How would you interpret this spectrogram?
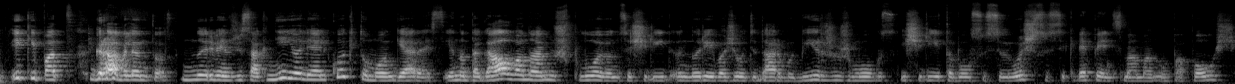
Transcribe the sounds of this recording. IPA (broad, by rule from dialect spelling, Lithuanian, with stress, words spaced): ˈɪkʲɪ pɐt ˈɡrɑːbɐ lʲeːnˈtuɔs nʊ ɪr ˈʋʲɛɪn ʒoːʃʲ ˈsɐk ˈnʲɪjoːlʲɛlʲ ˈkuɔkʲ tʊ ˈmoːn ˈɡʲɛr ˈɛsʲ ɪn ɐ dɐ ˈɡɐlˠʋɐ ɐˈnɐm ɪʃˈplˠuɔʋʲɪ ˈʊns ɪʃ ˈrʲiːt noːˈrʲeːj ʋɐˈʒʲoːʊtʲ ɪ ˈdɐrbɐ ˈbʲiːrʒɐ ˈʒmuɔɡʊs ɪʃ ˈrʲiːtɐ ˈboːʋɐ sʊsʲɪˈruɔʃʲsʲ sʊsʲɪˈkʋʲæːpʲeːnʲsʲ ˈmɐm ɐˈnuː pɐˈpoːʊʃʲ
